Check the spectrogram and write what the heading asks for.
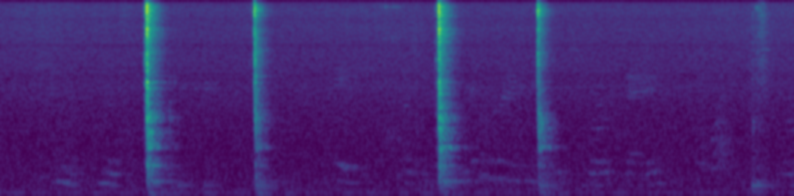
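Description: Four sharp mechanical clicks in two pairs, about a second apart within each pair, with a fainter click near the end.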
